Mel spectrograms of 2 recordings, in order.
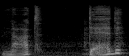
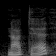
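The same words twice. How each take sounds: First: Hissed. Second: Said in the usual way. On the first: A narrator's reading. Ayanna hissing at Tristan for hiding it, soft and angry. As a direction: spit it through your teeth, barely voiced. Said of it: "she hissed". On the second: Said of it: "Chestnut asked".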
